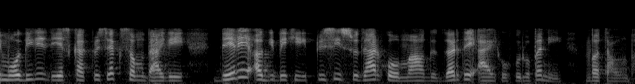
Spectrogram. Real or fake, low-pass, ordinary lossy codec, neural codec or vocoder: fake; 5.4 kHz; none; codec, 16 kHz, 0.8 kbps, ZipCodec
